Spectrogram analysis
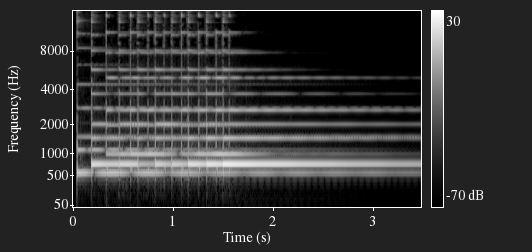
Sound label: Ring Msg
